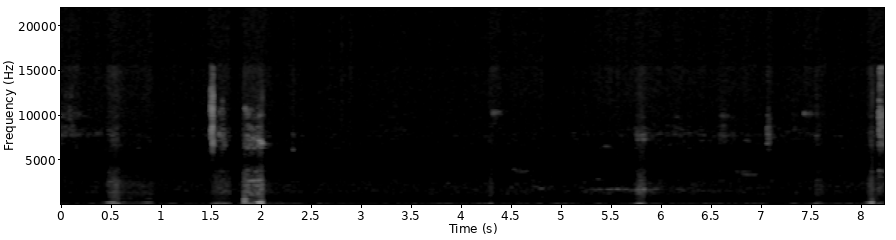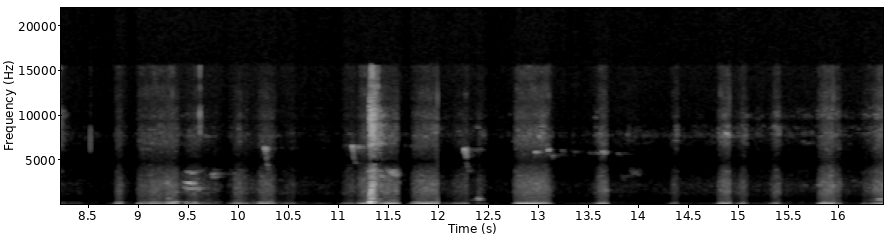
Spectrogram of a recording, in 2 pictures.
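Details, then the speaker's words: Cat coughing, which may sound like gagging or vomiting and may bring up foamy material: quiet start, then a run of short, low, harsh hacking bursts. "nah kucing yang batuk Mungkin terdengar seperti sedang-sedang atau muntah dan si kucing mungkin mengeluarkan zat berbusa yang terlihat seperti muntahan"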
